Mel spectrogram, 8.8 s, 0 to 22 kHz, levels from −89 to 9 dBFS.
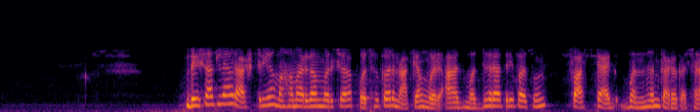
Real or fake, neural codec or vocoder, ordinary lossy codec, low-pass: fake; codec, 16 kHz, 16 kbps, FunCodec, trained on LibriTTS, 50 frames a second; Opus, 16 kbps; 3.6 kHz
